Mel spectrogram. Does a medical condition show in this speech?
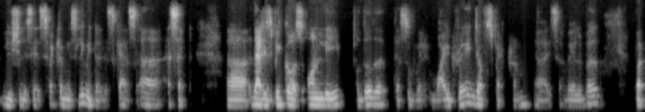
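No.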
